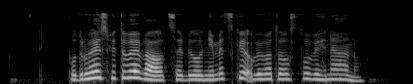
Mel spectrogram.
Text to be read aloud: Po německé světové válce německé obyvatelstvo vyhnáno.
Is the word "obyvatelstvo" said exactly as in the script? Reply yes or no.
yes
